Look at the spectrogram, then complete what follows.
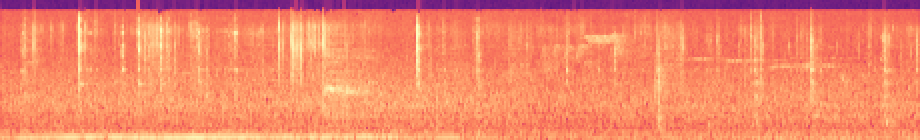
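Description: Light metallic clinks and ticks of a brake caliper and wrench being handled at a rear disc brake rotor, over a steady low hum that fades about four and a half seconds in.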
